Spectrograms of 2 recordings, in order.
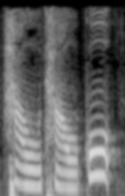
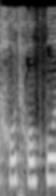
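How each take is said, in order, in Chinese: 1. 这个词用粤语读。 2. 这个词用普通话读。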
